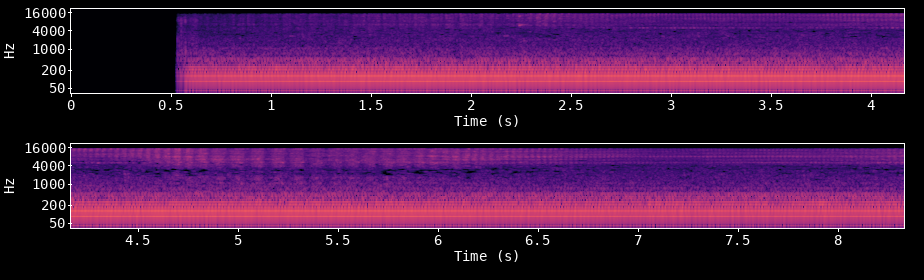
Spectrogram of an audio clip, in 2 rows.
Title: Mp40 dry side making noises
